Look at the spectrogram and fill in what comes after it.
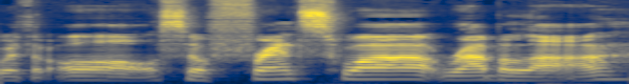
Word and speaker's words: Rabelais: I have always said Rabelais and heard Rabelais,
